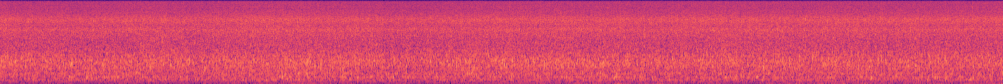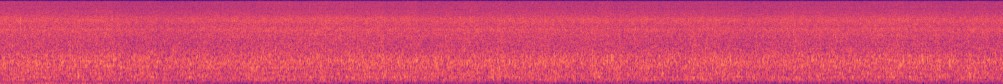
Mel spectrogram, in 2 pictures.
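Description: Mountain stream cascading down a waterfall and rushing over large boulders: a loud, steady rush of water that never changes.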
